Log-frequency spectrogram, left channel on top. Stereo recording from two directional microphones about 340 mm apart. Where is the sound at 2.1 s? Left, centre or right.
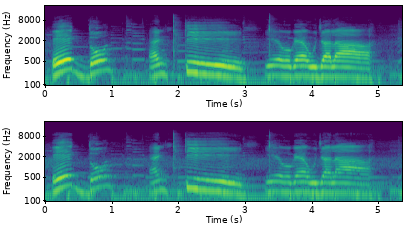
Centre.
